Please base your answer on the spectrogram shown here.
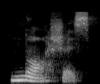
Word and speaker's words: nauseous: We call it nauseous. Let's repeat. Nauseous. After students repeat, I write it. Mhm. What is the stress syllable here? And the students tell me that it's the first.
